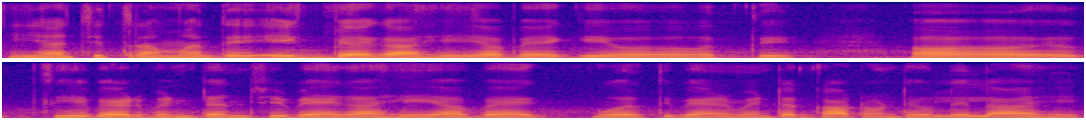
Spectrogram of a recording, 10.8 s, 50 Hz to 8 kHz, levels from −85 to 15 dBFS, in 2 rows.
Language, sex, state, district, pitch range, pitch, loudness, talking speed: Marathi, female, Maharashtra, Pune, 195-205 Hz, 200 Hz, -16 LUFS, 115 wpm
